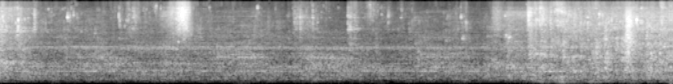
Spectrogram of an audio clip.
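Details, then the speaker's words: Hydronic boiler heating loop with PEX piping during service: hissing, sputtering rush of water with spits and gurgles as trapped air is purged; pressure watched because of the PEX, goes quiet once purged. "You can hear the air coming now. Gotta keep an eye on the pressure because of that PEX."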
